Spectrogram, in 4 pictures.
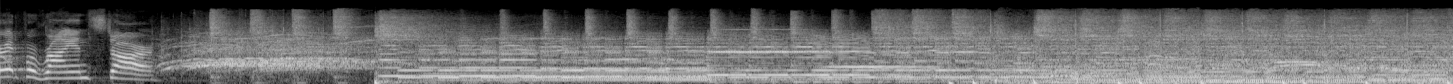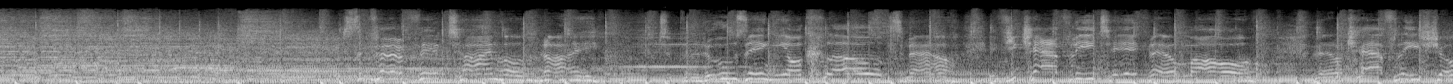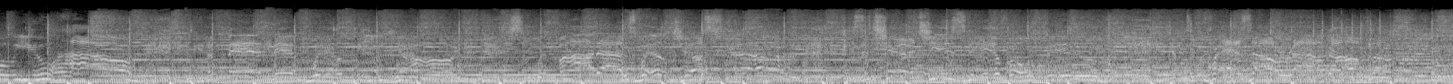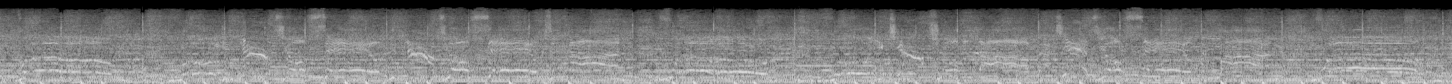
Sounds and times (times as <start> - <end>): Music: 2.0 - 58.1.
